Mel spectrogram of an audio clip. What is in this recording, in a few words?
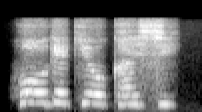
Vox Skill jp; Kara; kings raid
